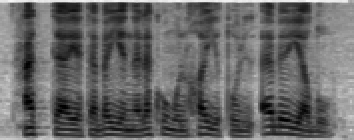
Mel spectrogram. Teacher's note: بين قلقلة الباء في الأبيض أكثر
